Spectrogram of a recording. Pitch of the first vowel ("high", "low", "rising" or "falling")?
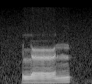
rising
